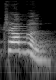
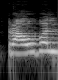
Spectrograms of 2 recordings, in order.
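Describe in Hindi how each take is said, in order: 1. पहला स्वर uh जैसा बोला जाता है। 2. पहला स्वर ow जैसा बोला जाता है। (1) "हम बोलेंगे ट्रबल" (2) "ट्राउबल नहीं बोलेंगे इसको"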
